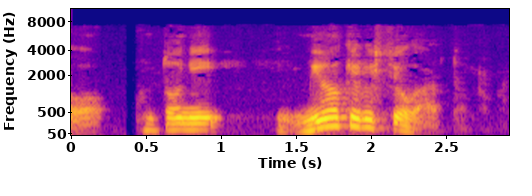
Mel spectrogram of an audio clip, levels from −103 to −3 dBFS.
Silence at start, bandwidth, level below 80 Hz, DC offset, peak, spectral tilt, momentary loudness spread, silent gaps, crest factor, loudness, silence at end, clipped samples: 0 s; 6.4 kHz; -52 dBFS; under 0.1%; 0 dBFS; -8.5 dB/octave; 22 LU; none; 16 dB; -15 LUFS; 0.5 s; under 0.1%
